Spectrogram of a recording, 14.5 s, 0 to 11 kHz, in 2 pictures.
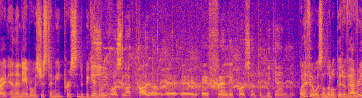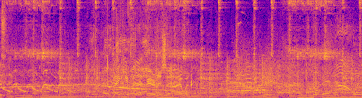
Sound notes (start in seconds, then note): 7.2 sirens blaring; 7.2 lively music; 11.5 people chanting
